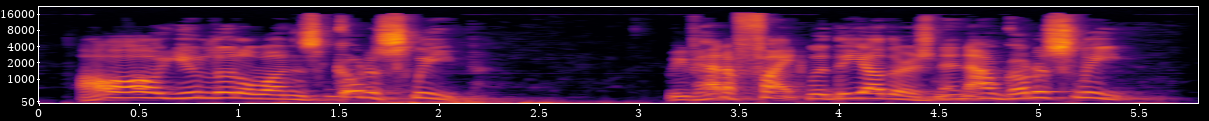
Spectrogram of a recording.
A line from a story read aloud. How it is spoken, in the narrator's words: Ralph called out in a quavering voice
